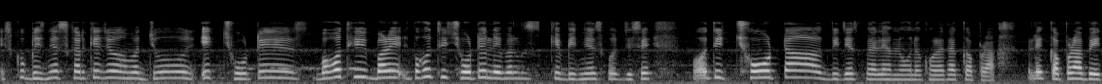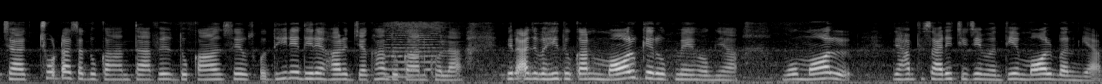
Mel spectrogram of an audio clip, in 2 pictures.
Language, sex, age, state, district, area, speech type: Hindi, female, 18-30, Uttar Pradesh, Sonbhadra, rural, spontaneous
